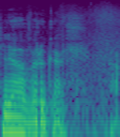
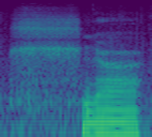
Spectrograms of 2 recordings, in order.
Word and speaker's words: llyfrgell: The word for library is tricky because llyfrgell. I'll write this. Llyfrgell. Llyfrgell.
